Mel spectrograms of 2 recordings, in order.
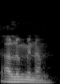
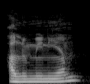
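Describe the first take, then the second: First: It is said with four syllables. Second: It is said with five syllables. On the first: "here it is aluminum" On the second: "We say aluminium"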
